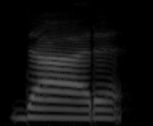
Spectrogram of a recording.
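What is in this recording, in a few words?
"dare", Sardinian, female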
